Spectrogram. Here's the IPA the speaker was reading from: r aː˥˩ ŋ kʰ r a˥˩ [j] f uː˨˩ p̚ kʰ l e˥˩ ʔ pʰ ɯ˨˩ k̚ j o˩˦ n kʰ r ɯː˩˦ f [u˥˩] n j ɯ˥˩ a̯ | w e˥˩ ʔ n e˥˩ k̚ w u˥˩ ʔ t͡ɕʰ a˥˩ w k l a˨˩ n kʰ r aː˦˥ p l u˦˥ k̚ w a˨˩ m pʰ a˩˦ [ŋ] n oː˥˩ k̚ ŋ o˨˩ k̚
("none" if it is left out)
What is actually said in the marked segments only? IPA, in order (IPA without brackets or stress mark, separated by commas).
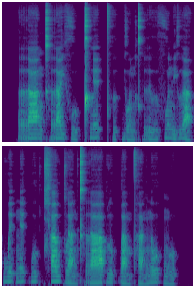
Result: j, u˥˩, ŋ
